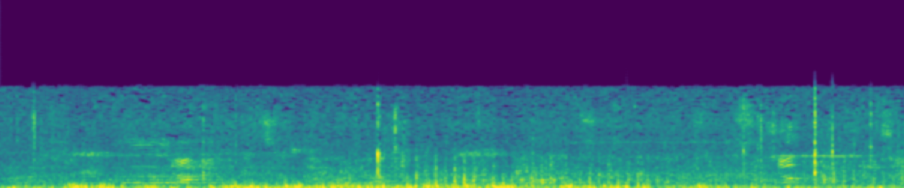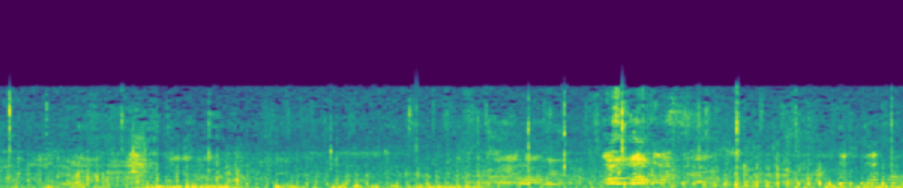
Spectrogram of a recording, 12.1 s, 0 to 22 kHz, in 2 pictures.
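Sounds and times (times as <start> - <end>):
steady low rumble: 1.4 - 12.0
players shouting: 9.0 - 12.0.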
